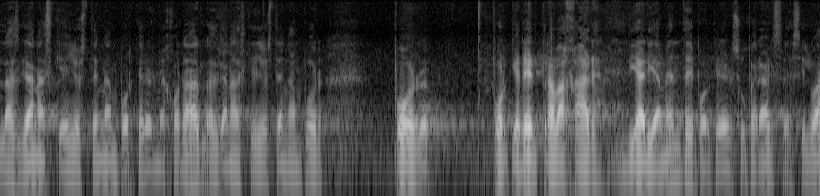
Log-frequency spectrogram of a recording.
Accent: Spain; Y yo, pues, como español y como amante de nuestro deporte

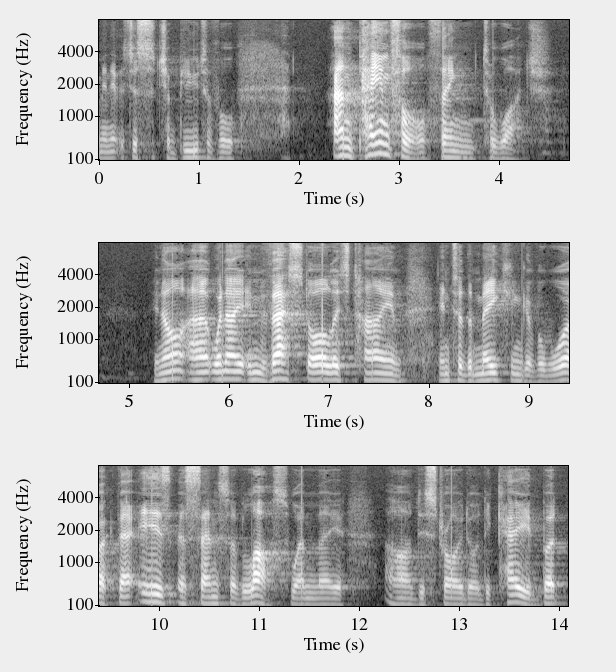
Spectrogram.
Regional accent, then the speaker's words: Scotland, United Kingdom; I want to say Glenrock because I'm Scottish.

